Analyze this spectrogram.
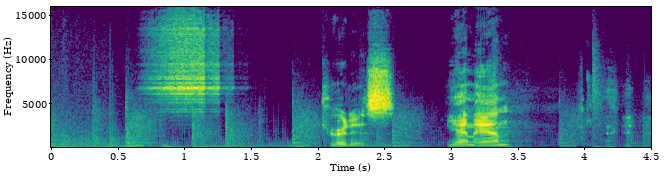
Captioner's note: chuckles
